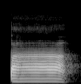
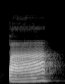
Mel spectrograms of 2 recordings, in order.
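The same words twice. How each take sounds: First: The pitch stays level in the middle. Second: The pitch stays high throughout. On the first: "And for the middle tone" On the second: "For the high tone"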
